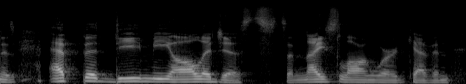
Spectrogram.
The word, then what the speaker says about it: epidemiologists: the D me ologist sorry students the correct pronunciation is epidemiologists a nice long word Kevin epidemiologists okay flower son says I think keys are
